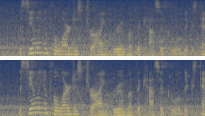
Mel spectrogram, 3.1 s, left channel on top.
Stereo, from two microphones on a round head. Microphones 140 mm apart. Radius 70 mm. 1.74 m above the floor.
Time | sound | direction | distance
0.3 | a man speaking | 30° right (ahead or behind) | 1.0 m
